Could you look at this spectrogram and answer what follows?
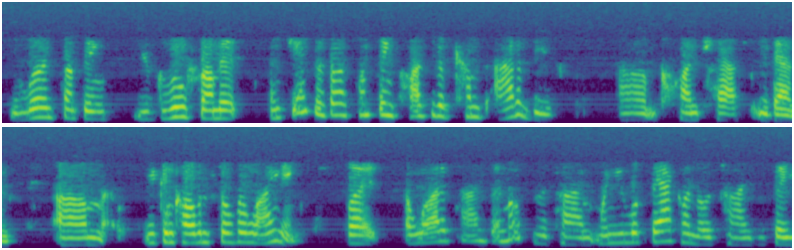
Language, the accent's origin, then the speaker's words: English; Boston, Massachusetts, United States; now in Florida, United States; Well, I'm originally from Boston, and now I've been in Florida for many years.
